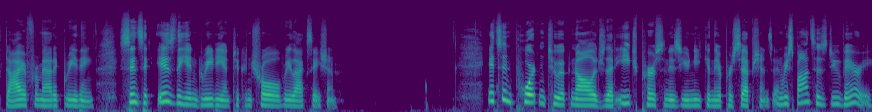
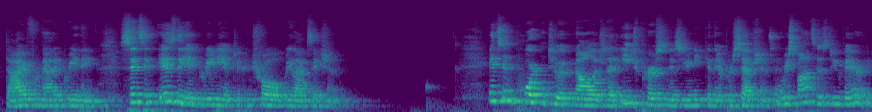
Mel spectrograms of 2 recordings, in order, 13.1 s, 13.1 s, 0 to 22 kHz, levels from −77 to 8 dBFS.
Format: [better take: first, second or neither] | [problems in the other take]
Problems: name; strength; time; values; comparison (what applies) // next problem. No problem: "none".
first | off-mic speech; far // room echo; noticeable; dies away in 0.8 s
